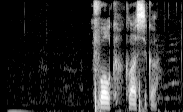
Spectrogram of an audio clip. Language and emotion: Russian, neutral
